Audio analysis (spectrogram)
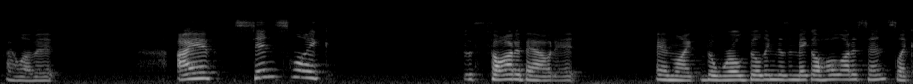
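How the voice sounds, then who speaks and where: A woman's voice: mid-range voice, lo-fi sound. A woman, congested and sniffly from a cold, chatting in a rambling way about books on a livestream. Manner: rambling, chatty, full of likes and ums. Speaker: book channel host. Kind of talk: casual livestream chat.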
